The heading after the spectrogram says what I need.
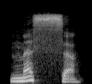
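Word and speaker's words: مسّ: And I would pronounce this as meme fatha, and the s has a shadda fatha, so it's massa, massa, massa, massa, massa.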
